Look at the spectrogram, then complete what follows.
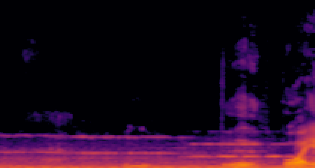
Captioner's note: groans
